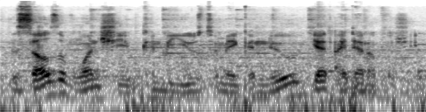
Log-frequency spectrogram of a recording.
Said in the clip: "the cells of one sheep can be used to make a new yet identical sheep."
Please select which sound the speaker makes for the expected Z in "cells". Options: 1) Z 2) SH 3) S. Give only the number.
1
